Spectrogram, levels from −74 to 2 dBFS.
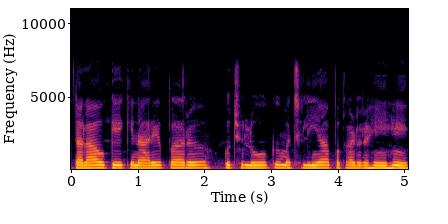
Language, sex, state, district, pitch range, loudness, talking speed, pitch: Hindi, female, Madhya Pradesh, Bhopal, 180-190 Hz, -12 LUFS, 120 wpm, 185 Hz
